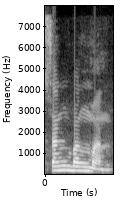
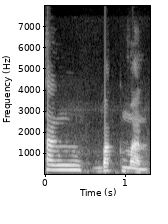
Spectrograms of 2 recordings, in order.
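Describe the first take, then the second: First: The second syllable ends in an ng sound. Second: The second syllable ends in a k sound. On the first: The speaker calls it right. "তাহলে সাং বাংমান এই আর কি" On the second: The speaker calls it wrong. "এটা কি পরিবর্তন হবে?"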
